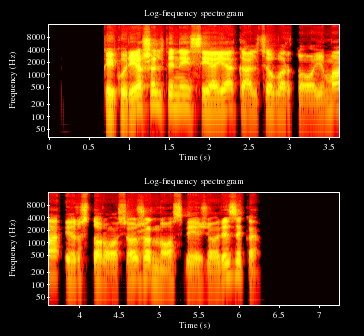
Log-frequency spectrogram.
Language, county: Lithuanian, Kaunas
